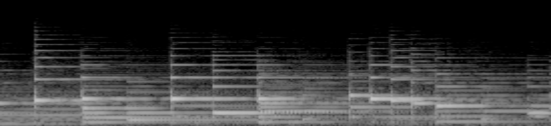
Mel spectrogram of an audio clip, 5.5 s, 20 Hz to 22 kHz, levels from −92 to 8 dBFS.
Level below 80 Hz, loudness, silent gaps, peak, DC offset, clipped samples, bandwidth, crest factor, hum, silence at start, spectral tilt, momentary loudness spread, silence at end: -58 dBFS; -24 LUFS; none; -8 dBFS; under 0.1%; under 0.1%; 7.4 kHz; 16 dB; none; 0 s; -7.5 dB/octave; 9 LU; 0 s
